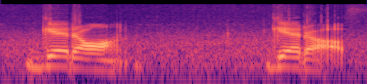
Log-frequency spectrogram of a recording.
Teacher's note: The letter T is between two vowels. We pronounce it as a fast D.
